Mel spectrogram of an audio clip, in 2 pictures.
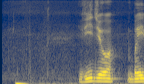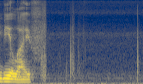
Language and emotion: Russian, neutral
